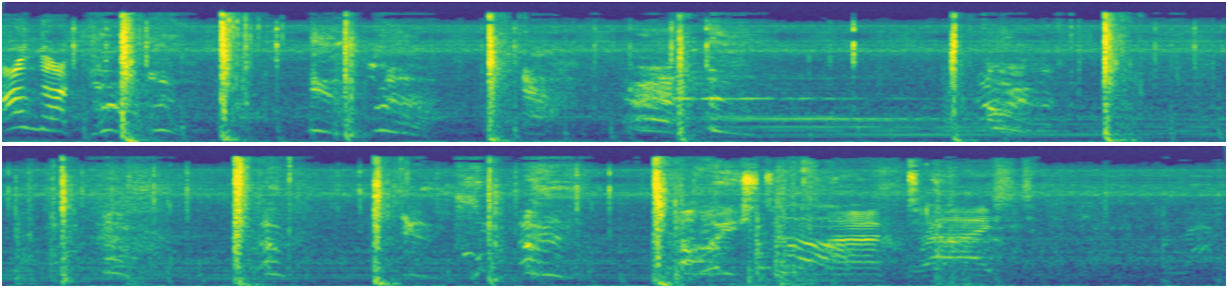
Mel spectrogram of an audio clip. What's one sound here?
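A man grunts and shouts as he fights.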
